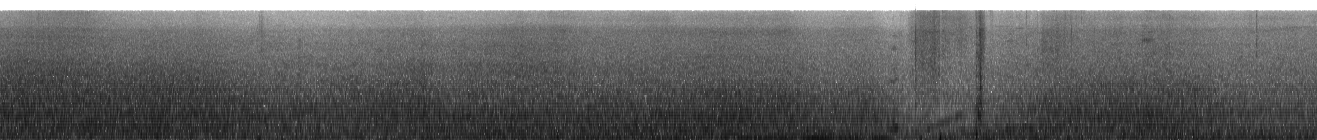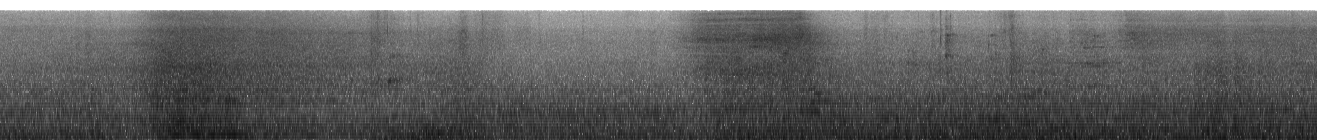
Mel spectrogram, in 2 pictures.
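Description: Tyres roar on a road, heard from inside an electric car.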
